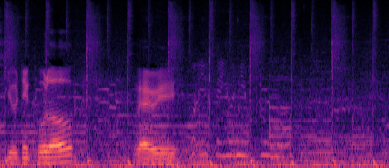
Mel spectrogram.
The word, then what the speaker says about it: Uniqlo: What is a Uniqlo? This is how Japanese say. What? Uniqlo. Q, they pronounce ku.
